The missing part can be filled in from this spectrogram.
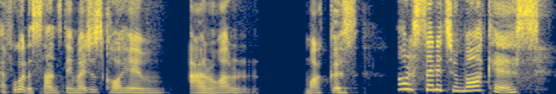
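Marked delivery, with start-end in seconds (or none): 4.0-5.4 terrible, high-pitched put-on Australian accent. Speaker retelling what Linda said to them, in a bad Australian accent. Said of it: "That's a terrible Australian accent".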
